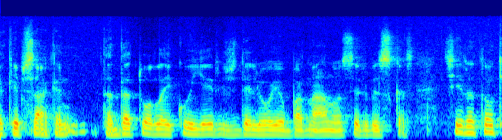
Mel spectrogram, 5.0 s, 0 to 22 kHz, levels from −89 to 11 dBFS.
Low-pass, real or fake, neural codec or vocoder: 14.4 kHz; real; none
